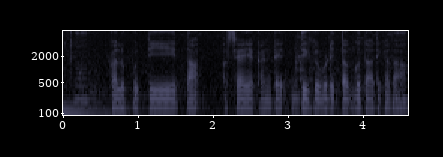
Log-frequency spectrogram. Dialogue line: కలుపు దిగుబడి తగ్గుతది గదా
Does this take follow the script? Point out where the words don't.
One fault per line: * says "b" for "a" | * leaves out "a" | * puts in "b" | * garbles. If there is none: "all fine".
* puts in "తీత సేయకంటే"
